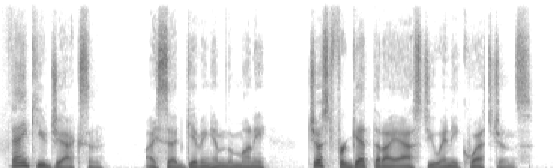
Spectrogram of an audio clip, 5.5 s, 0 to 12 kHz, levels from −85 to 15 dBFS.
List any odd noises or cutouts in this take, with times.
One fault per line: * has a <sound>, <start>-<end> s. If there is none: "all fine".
* has a dropout, 4.8-4.9 s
